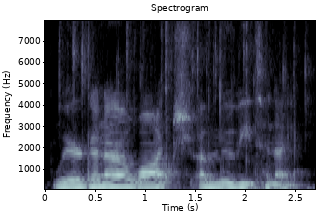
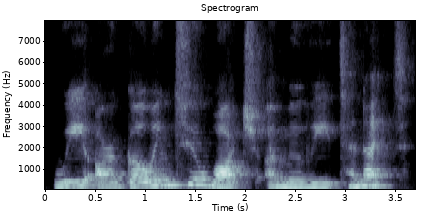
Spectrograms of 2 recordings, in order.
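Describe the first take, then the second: First: The words are contracted into gonna. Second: Every word is pronounced separately in full. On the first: "in my normal speed, I also made this a contraction" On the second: "pronounce every word individually"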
